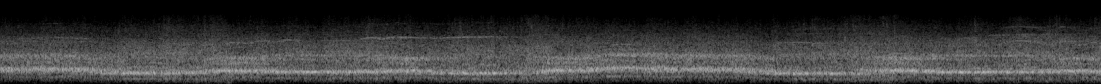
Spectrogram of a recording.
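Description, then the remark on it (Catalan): A large crowd of Castellers de Vilafranca members and supporters in the square and stands cheers and shouts in sustained celebration of their victory, a dense roar of voices with rising whoops and chanting-like swells, loud and continuous throughout with scattered clapping beneath. “Espectacular la celebració, els crits de victòria, els crits de guerra, l'alegria, pungen l'aire, aplaudiments, els membres dels Verds, els castellers de Vilafranca,”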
